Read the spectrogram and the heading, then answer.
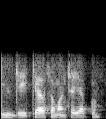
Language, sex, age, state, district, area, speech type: Hindi, male, 60+, Madhya Pradesh, Bhopal, urban, conversation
